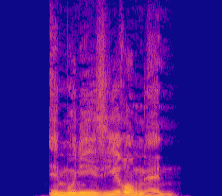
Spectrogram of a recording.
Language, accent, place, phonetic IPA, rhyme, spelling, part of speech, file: German, Germany, Berlin, [ɪmuniˈziːʁʊŋən], -iːʁʊŋən, Immunisierungen, noun, De-Immunisierungen.ogg
- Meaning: plural of Immunisierung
